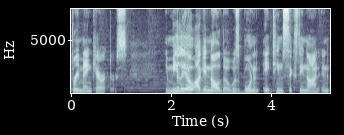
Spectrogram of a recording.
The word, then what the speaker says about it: Emilio Aguinaldo: Emilio Aguinaldo y Fami, often mispronounced as Emilio Aguinaldo, that's the American pronunciation, it's Emilio Aguinaldo, would be the face of Filipino resistance to both the Spanish and the Americans.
